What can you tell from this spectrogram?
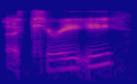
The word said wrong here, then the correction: Akakiri: Akakiri. – Akakiri. Okay. – No, and it's not... Kaka sounds appropriate, but Akakiri.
